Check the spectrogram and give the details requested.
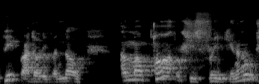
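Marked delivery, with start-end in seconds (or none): none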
